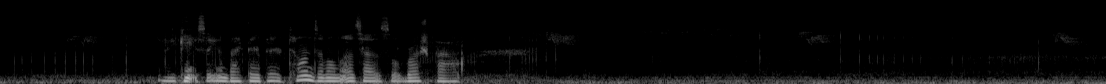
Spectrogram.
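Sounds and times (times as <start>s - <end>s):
faint ticks: 7.5s - 10.6s.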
